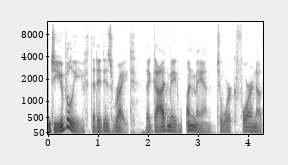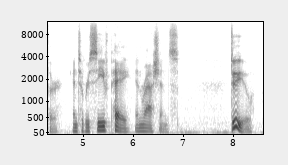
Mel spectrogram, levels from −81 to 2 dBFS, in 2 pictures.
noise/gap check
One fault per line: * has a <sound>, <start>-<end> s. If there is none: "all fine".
* has a dropout, 2.7-2.8 s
